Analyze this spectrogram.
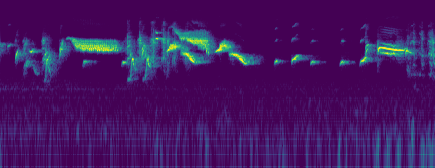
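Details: Loud, close song of a young male common linnet in winter: sustained buzzy phrases and twittering slurs, then short chips and a final buzzy note.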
